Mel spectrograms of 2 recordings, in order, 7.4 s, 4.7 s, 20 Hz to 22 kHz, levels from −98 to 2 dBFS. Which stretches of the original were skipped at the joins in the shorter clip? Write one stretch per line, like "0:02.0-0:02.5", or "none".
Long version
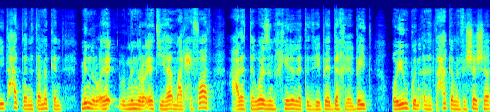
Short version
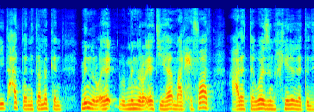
none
